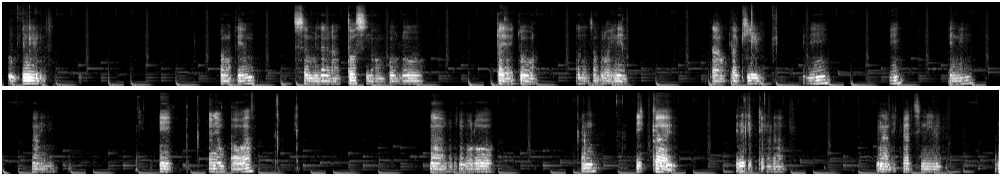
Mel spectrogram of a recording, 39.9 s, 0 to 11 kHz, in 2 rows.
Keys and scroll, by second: 0.3-1.2 typing, 4.2 0, 4.6 Return, 14.4 Escape, 15.9-16.3 typing, 19.1-19.9 typing, 24.8 Escape, 26.3 Escape, 26.6-27.1 typing, 32.3 Escape, 33.1 Escape, 35.7-36.1 typing.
